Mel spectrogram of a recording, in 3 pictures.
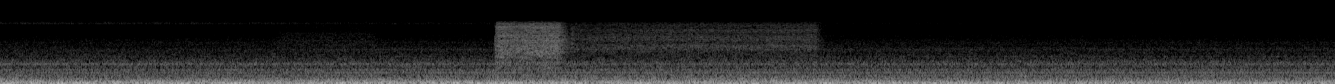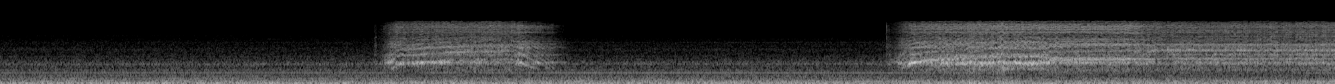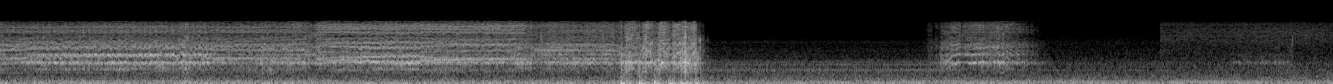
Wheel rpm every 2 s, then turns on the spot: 0, 0, 0, 0, 0, 0, 0, 0, 40, 60, 0, 110, 160, 160, 160, 160, 130, 10, 30, 0.
none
